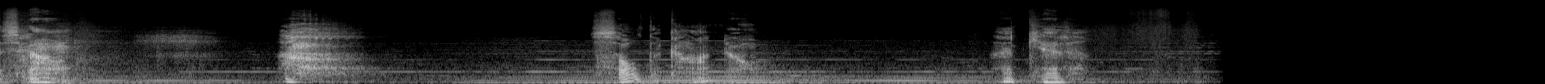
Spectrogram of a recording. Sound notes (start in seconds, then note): 2.7 sighs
